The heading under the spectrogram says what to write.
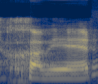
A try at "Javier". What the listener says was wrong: There you go. It's a ch, it's not a h.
